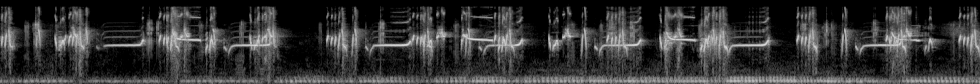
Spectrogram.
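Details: Prinia, locally called prenjak klawu, in a recording meant to lure birds for trapping; rapid buzzy rattles alternate with thin level whistles, delivered in a steady run of roughly a dozen phrases over a soft background drone.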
